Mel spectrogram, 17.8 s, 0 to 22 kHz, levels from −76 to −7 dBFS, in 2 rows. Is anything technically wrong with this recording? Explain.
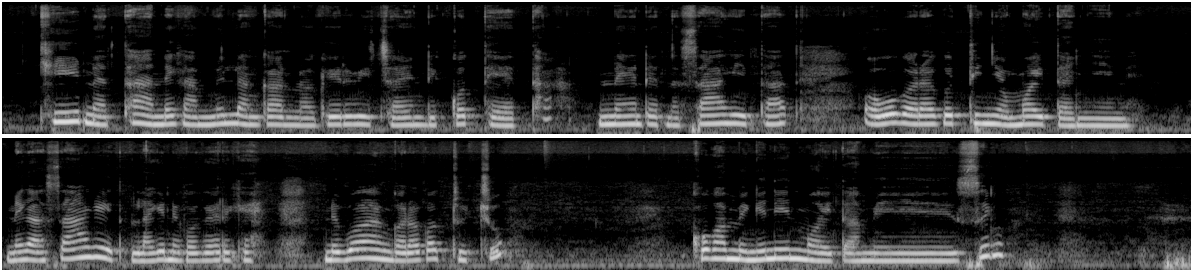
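No, nothing is technically wrong with this audio.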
